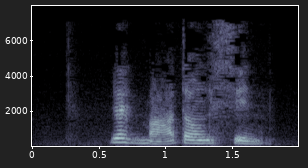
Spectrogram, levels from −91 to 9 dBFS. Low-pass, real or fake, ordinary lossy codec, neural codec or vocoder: 7.2 kHz; fake; MP3, 32 kbps; codec, 16 kHz, 0.4 kbps, LongCat-Audio-Codec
